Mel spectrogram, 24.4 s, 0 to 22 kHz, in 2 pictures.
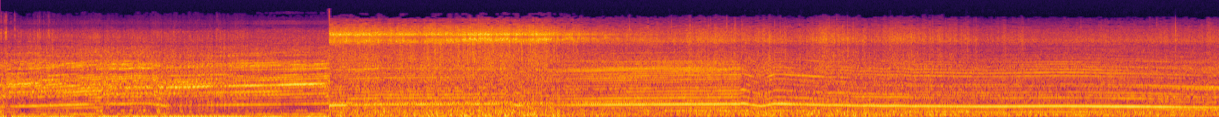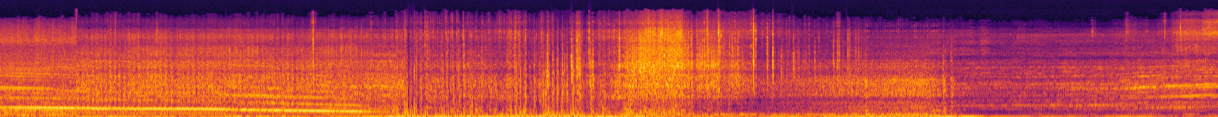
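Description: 2017 Yamaha R6's inline-four engine with a Spark exhaust running hard on track, with wind rush on the onboard camera. About twelve seconds in its pitch starts falling steadily, and a few seconds later the engine note stops. Several seconds of rough scraping and rushing noise follow as the bike crashes into the gravel, then the sound drops away.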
